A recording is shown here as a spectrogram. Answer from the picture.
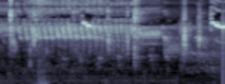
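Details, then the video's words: Plain prinia (ciblek sawah) giving a quiet ngeriwik trill: a fast, high, buzzy stream of clicking notes, then a few separate ticks and a short thin whistle, over soft background hiss. "CIWAH KLIK NGERIWIK GACOR"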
